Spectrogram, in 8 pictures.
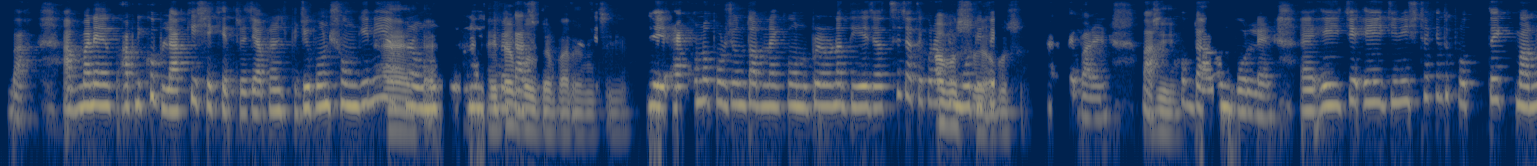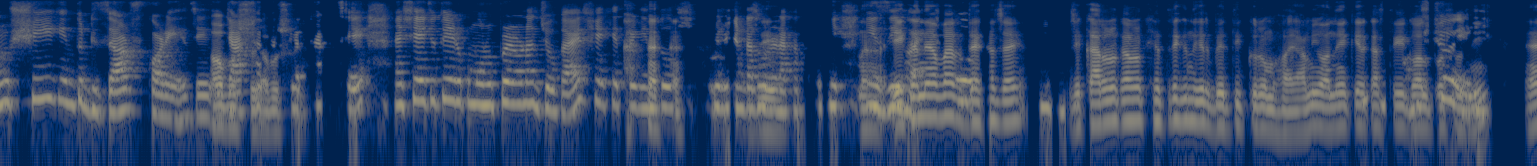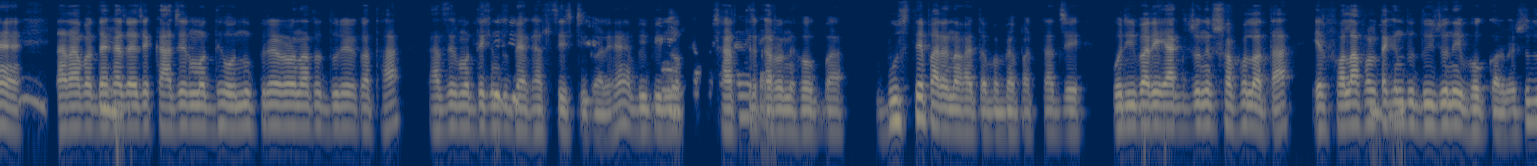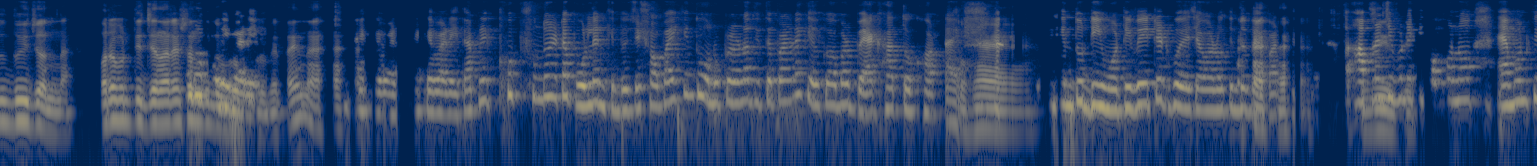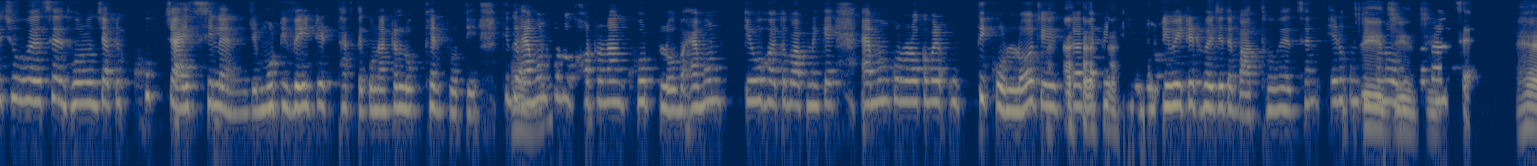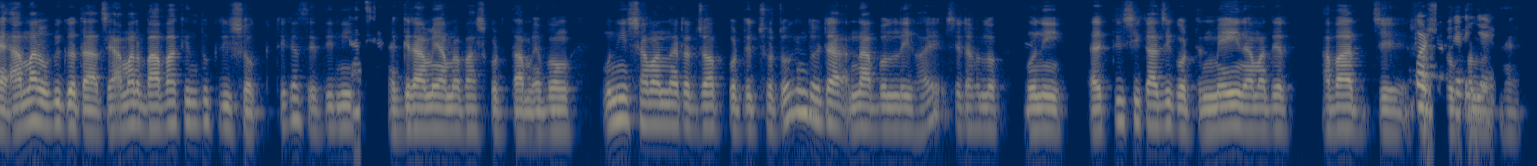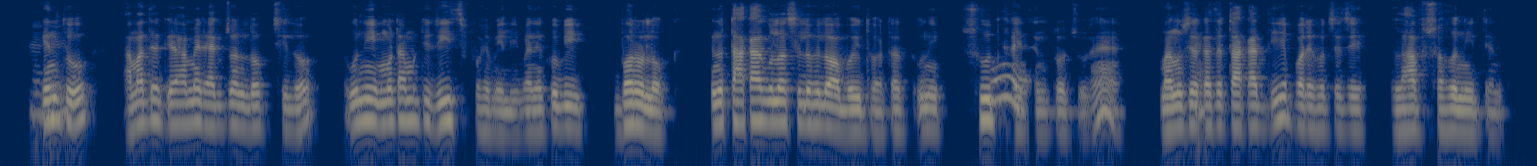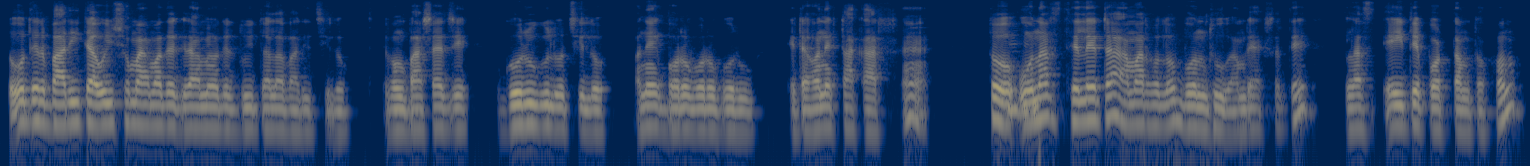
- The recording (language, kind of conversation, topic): Bengali, podcast, আপনি নিজেকে কীভাবে অনুপ্রাণিত রাখেন?
- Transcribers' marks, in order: static; laughing while speaking: "হ্যাঁ, হ্যাঁ"; distorted speech; other background noise; chuckle; chuckle; "পরিবারে" said as "পরিবারি"; unintelligible speech; chuckle; unintelligible speech; chuckle; chuckle; "ফ্যামিলি" said as "ফমিলি"; "কিন্তু" said as "কিনু"; tapping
